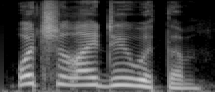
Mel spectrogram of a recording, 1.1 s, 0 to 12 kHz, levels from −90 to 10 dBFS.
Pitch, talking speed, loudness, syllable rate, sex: 240 Hz, 335 wpm, -18 LUFS, 6.6 syllables/s, female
